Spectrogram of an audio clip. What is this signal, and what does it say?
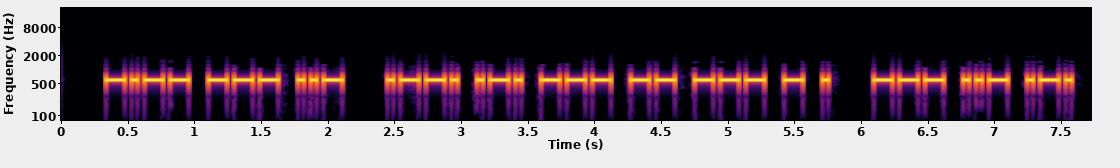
Morse code, heard as a keyed tone, about 25 wpm, 600 Hz. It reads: YOU PROMOTE OUR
